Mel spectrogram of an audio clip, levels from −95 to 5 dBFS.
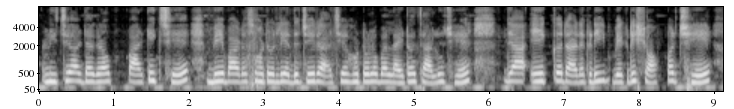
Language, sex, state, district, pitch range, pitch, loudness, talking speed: Gujarati, female, Gujarat, Gandhinagar, 235-250 Hz, 245 Hz, -12 LUFS, 160 wpm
